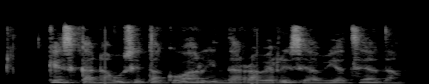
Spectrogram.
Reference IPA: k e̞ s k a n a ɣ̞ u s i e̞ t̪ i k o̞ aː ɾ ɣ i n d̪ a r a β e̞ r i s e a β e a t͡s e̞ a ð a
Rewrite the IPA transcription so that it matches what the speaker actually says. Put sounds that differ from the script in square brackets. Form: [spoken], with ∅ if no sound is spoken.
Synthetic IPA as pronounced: k e̞ s k a n a ɣ̞ u s i e̞ t̪ [a] k o̞ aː ɾ ɣ i n d̪ a r a β e̞ r i s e a β [i] a t͡s e̞ a ð a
